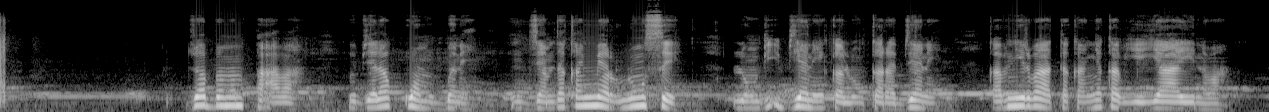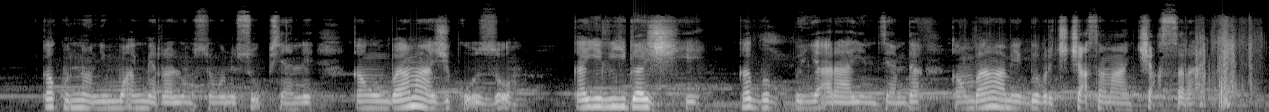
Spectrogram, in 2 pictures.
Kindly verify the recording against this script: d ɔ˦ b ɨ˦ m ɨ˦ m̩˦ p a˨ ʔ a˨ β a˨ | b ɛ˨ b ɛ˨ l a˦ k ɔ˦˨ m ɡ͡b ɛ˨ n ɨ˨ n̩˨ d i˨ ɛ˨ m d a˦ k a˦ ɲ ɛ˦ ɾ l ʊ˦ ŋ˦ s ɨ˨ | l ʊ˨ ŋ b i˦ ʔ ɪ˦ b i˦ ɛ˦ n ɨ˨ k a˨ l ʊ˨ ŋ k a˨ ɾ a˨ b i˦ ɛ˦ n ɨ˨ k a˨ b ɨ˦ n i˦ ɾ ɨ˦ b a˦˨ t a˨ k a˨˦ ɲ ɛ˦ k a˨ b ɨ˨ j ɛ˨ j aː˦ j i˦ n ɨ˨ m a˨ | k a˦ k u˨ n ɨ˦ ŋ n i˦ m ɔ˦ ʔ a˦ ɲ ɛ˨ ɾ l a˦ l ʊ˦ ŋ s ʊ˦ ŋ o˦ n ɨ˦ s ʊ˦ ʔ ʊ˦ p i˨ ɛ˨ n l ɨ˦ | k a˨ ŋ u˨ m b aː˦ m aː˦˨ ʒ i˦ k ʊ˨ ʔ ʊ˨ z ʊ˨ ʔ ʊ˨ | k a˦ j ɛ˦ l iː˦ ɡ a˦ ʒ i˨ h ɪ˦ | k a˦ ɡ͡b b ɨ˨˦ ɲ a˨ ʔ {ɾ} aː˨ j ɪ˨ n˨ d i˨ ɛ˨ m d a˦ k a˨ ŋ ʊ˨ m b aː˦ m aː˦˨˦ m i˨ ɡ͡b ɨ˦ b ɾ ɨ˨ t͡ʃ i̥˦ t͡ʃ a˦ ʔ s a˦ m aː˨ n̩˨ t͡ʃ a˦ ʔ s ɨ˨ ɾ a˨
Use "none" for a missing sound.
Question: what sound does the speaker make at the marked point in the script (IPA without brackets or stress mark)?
ɾ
